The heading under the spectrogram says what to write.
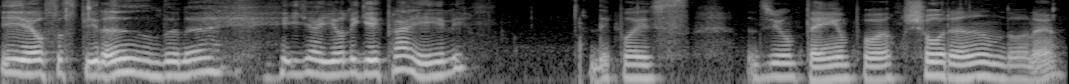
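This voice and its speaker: A woman's voice: lowish voice, steady tone, slow, warm tone. A middle-aged woman with a Brazilian Portuguese accent, a podcast guest sharing a personal story with feeling, acting out conversations and often laughing. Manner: heartfelt, re-enacts dialogue, breaks into laughter. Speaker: guest, writer and speaker.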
